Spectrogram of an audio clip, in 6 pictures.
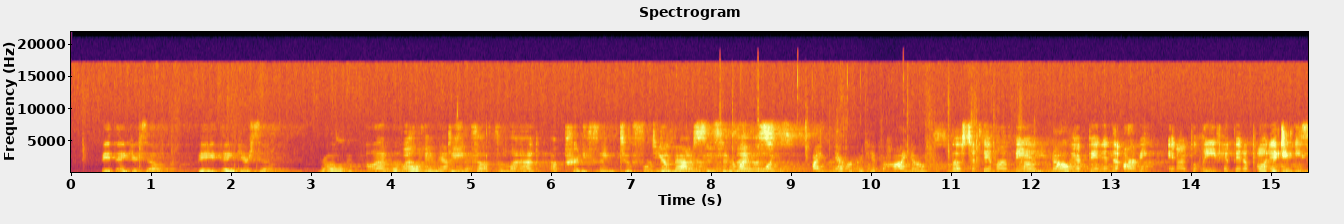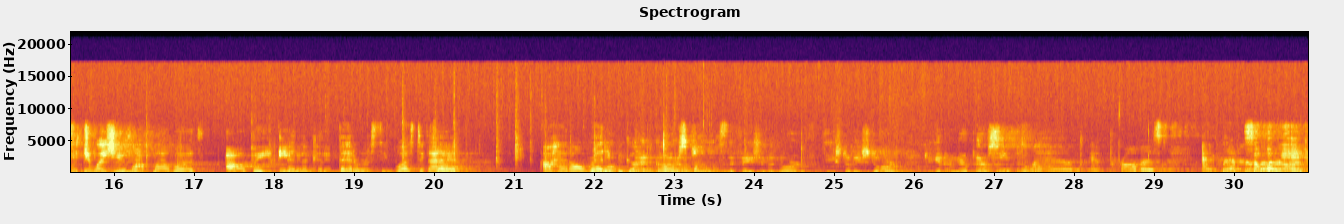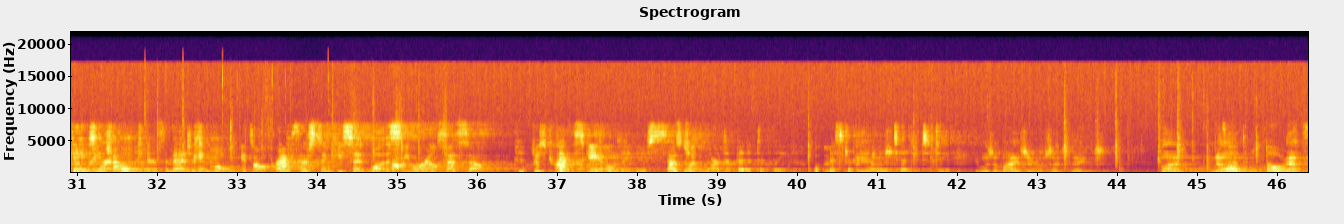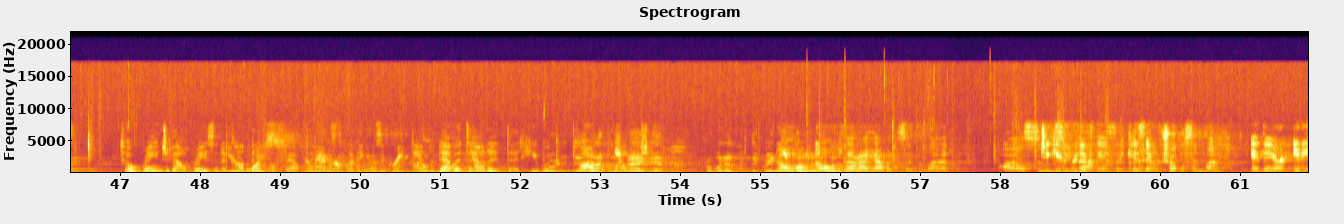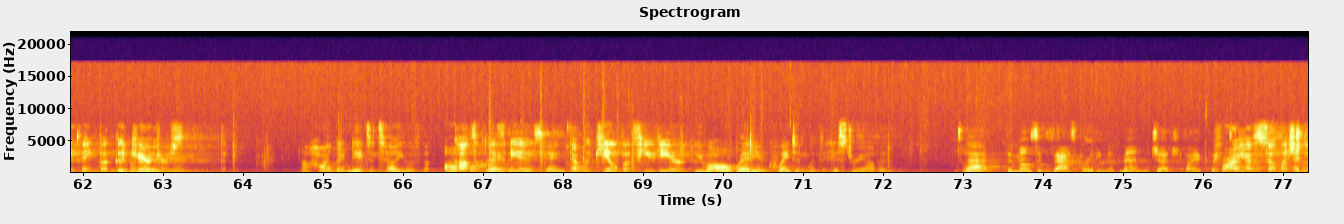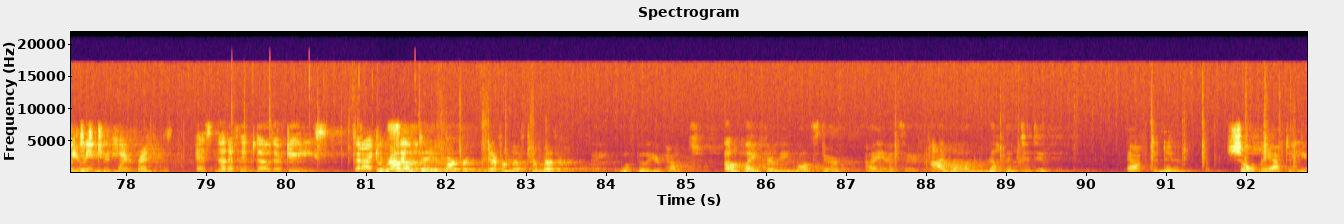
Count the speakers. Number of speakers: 8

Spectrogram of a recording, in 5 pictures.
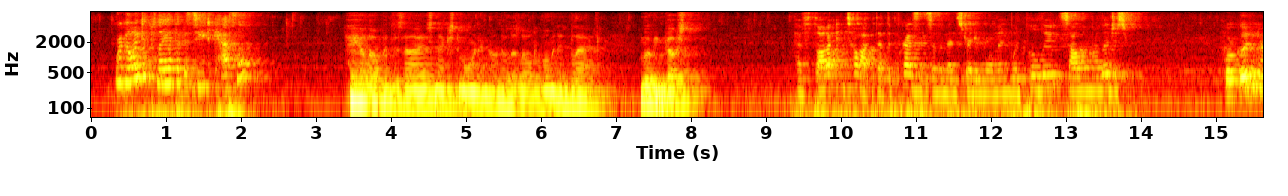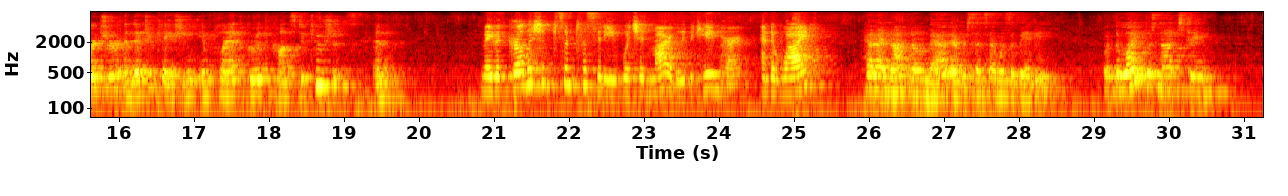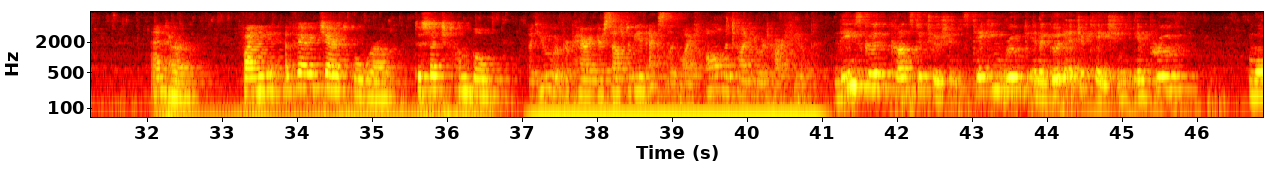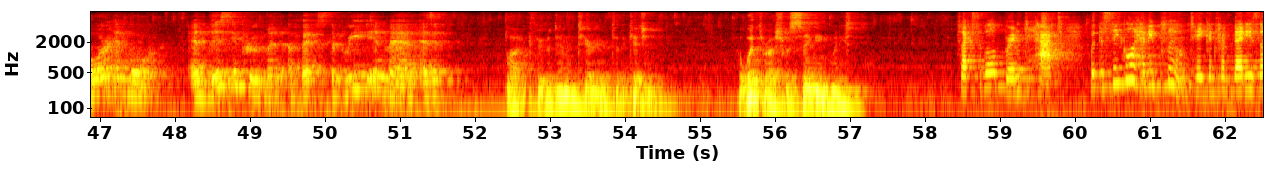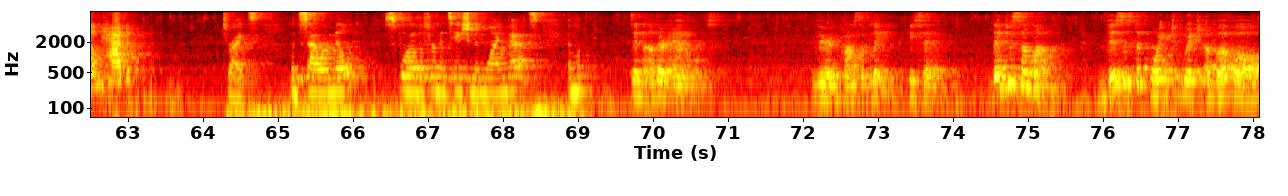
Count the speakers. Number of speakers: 8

